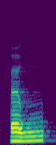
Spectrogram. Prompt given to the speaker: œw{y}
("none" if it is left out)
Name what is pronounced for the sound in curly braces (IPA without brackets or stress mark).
u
